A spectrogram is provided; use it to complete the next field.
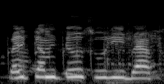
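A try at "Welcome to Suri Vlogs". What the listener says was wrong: பேக்ஸ் இல்லடா பேக் வீட்ல இருக்குடா ளாக்ஸ் சொல்லு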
